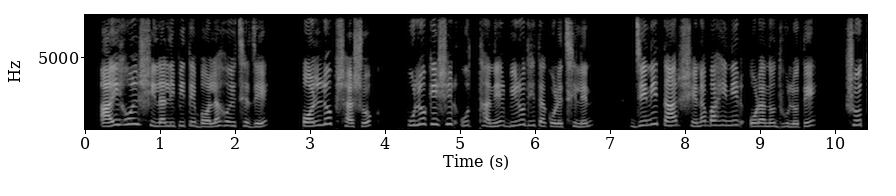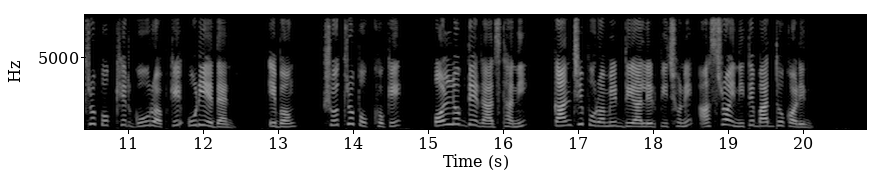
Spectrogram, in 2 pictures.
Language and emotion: Bengali, neutral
